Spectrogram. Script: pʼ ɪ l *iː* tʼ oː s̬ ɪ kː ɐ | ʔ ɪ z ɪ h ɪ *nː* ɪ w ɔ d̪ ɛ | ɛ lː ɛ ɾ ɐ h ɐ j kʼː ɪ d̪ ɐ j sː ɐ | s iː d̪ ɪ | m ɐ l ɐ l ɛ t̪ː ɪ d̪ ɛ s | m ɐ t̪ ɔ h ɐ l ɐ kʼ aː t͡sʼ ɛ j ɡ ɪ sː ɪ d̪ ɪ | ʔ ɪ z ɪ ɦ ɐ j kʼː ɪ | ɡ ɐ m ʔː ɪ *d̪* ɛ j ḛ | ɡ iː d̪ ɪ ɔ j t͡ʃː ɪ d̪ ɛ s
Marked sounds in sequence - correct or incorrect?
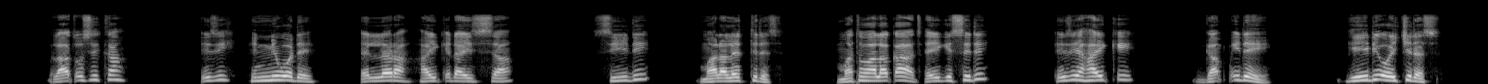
incorrect: aː, correct, correct

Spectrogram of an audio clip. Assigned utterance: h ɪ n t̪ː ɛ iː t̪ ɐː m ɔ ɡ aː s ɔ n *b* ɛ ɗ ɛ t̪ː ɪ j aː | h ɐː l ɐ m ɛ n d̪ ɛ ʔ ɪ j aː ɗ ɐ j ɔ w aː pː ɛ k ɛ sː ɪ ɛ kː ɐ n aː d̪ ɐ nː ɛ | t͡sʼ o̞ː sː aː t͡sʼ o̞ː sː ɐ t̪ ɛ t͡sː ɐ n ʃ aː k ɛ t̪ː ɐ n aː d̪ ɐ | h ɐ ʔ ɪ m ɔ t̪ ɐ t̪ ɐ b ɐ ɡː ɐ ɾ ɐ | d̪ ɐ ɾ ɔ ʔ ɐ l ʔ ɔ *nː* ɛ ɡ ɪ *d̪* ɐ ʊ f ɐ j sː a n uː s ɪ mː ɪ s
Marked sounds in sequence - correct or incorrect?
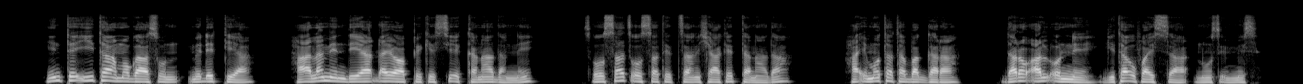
incorrect: m, correct, incorrect: t̪

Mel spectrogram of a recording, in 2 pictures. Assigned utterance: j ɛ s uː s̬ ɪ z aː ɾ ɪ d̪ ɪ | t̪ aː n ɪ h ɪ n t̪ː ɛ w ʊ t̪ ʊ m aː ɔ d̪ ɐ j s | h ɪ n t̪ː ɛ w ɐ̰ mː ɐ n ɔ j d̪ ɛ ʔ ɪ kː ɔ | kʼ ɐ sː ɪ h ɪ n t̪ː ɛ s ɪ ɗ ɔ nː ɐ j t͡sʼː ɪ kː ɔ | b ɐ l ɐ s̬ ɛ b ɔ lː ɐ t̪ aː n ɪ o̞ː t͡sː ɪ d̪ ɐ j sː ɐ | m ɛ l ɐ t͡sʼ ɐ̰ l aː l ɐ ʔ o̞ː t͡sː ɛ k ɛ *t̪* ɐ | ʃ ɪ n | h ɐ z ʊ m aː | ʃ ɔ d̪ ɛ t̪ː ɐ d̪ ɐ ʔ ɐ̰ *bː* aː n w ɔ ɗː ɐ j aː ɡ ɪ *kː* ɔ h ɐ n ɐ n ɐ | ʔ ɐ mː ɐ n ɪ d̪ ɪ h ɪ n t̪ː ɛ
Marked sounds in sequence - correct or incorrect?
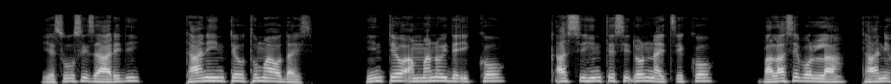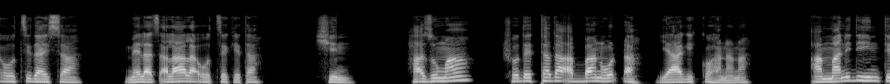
correct, correct, correct

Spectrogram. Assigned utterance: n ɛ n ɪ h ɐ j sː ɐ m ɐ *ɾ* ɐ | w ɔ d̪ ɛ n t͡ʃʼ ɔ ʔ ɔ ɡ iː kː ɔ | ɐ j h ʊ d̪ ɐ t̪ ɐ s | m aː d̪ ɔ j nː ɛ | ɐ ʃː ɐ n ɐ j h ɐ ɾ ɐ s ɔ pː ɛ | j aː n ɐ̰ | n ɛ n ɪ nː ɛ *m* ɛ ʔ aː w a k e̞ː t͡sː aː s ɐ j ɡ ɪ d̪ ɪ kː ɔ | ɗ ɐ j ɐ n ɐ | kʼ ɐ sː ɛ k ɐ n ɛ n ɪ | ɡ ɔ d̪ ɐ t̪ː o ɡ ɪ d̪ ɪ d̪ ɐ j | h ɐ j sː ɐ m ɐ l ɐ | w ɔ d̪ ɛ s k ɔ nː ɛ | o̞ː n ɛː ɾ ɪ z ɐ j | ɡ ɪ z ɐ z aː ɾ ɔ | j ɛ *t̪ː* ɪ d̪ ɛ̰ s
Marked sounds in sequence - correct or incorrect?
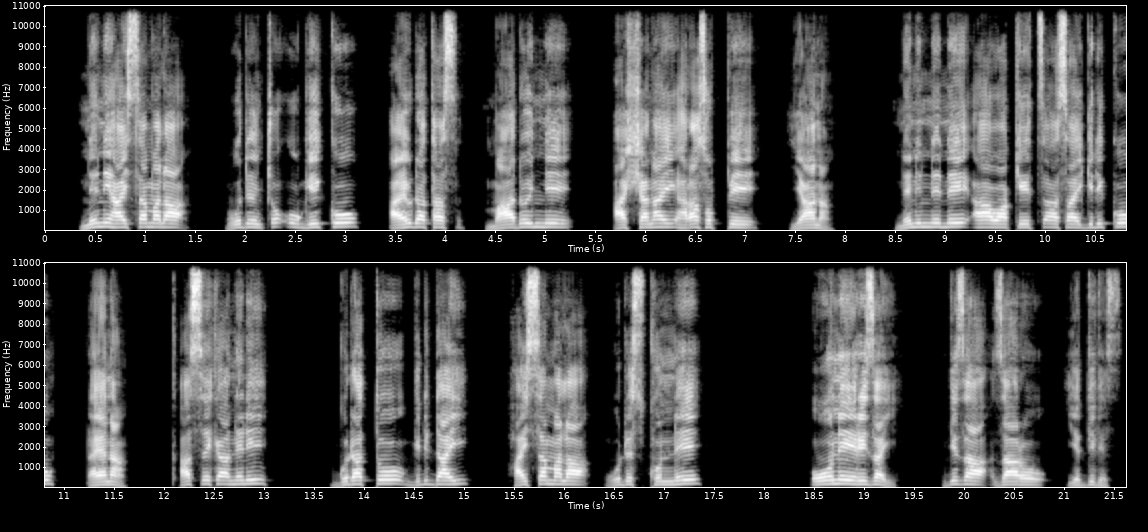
incorrect: l, incorrect: n, incorrect: d̪ː

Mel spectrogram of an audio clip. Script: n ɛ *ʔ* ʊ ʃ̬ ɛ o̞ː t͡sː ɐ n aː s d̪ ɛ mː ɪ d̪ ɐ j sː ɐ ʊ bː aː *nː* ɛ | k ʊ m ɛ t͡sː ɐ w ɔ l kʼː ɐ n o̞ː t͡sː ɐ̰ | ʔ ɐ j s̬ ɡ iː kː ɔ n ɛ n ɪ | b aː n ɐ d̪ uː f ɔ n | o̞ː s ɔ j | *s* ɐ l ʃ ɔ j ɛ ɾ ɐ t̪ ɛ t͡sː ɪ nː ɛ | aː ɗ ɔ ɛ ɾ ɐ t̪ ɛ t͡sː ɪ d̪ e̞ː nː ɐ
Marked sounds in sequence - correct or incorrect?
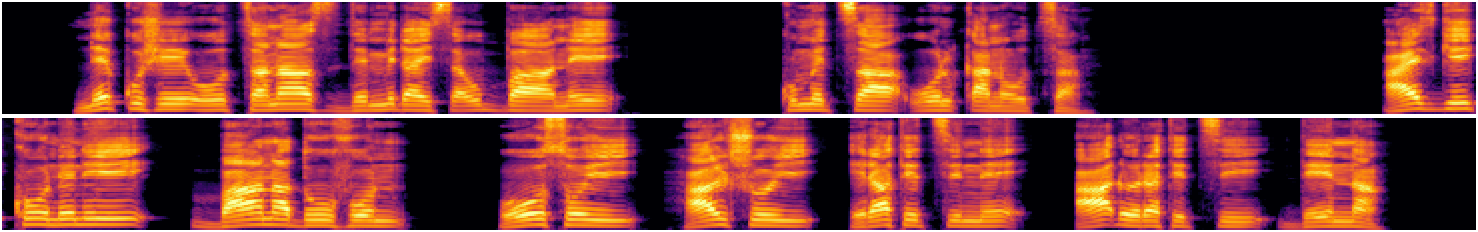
incorrect: k, incorrect: n, incorrect: h

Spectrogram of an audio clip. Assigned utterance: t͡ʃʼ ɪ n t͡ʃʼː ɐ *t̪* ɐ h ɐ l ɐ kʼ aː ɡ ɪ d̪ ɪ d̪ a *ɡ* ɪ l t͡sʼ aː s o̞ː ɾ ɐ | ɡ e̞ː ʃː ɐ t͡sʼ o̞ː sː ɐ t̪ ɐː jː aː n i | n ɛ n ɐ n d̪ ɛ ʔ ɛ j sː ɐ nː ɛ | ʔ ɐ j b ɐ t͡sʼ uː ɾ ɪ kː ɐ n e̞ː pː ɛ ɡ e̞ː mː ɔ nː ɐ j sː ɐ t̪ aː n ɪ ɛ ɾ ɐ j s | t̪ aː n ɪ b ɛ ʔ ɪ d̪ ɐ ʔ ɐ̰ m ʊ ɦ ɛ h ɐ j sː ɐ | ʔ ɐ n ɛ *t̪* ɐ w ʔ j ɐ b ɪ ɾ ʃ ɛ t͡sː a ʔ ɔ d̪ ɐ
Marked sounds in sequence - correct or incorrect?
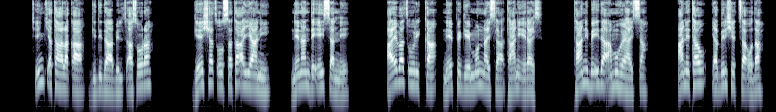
correct, incorrect: b, correct

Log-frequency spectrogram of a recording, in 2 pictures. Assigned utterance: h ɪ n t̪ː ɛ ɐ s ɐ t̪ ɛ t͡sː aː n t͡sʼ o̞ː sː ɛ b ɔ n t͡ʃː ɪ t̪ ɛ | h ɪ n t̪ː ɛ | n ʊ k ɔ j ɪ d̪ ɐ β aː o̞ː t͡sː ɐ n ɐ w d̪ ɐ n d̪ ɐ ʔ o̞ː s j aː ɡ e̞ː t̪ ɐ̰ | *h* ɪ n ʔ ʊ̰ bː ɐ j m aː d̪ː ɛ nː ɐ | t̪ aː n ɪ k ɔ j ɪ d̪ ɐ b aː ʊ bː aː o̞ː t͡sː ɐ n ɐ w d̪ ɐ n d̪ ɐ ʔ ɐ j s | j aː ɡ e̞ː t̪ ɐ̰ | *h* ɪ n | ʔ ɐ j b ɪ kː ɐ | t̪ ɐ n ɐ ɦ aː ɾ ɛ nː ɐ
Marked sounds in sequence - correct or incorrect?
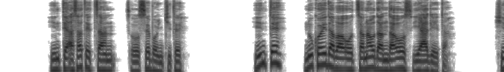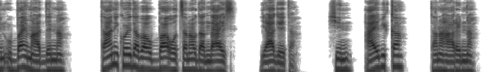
incorrect: ʃ, incorrect: ʃ

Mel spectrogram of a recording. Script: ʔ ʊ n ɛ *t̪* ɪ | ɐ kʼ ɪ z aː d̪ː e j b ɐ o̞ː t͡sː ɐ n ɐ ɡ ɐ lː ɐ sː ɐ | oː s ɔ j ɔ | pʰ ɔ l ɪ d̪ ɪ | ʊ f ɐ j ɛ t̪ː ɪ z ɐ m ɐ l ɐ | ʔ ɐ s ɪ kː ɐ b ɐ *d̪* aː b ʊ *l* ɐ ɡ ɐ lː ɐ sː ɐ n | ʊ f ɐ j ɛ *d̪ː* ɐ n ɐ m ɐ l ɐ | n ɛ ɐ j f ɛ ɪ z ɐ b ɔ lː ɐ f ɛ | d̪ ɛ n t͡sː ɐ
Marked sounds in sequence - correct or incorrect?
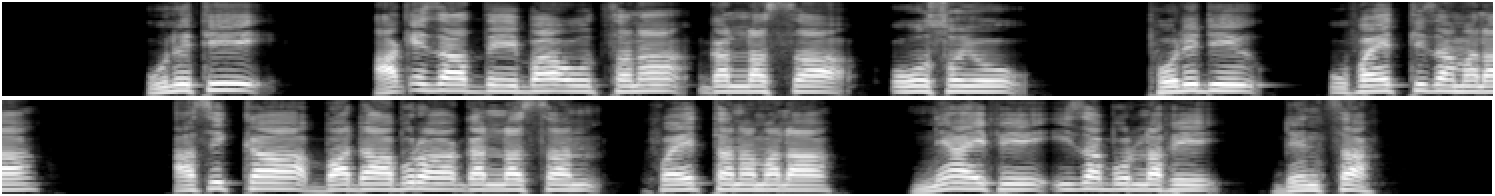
correct, correct, incorrect: ɾ, incorrect: t̪ː

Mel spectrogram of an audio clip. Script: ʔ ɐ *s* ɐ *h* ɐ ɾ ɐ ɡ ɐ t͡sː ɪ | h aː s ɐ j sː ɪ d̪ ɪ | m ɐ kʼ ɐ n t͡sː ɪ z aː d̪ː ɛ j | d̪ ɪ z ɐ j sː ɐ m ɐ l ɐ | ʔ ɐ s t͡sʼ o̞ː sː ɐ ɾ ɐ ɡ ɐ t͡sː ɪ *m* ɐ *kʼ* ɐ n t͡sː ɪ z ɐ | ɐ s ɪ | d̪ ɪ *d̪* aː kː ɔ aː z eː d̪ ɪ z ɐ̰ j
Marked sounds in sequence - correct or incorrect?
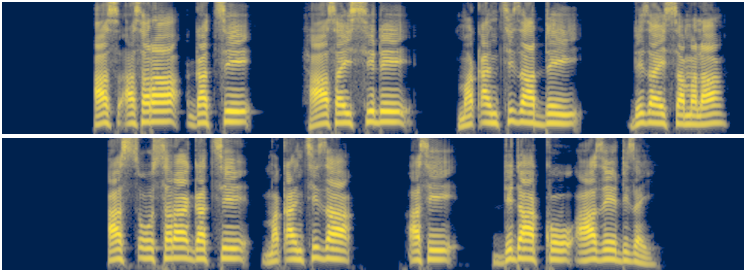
correct, incorrect: s, correct, correct, correct

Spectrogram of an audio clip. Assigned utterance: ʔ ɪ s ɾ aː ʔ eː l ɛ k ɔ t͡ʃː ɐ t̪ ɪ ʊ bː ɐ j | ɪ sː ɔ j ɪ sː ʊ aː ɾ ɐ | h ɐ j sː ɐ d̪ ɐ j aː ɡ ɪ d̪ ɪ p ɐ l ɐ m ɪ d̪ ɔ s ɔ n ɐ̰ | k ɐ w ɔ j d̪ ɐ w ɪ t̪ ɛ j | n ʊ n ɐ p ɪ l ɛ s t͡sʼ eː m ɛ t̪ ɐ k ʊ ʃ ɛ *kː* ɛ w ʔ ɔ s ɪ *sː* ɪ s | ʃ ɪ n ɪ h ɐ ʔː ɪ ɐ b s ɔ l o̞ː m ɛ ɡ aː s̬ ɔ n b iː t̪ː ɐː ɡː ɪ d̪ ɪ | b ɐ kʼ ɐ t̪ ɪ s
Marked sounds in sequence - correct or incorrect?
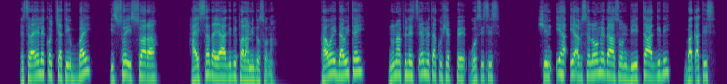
incorrect: pː, incorrect: s

